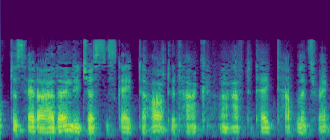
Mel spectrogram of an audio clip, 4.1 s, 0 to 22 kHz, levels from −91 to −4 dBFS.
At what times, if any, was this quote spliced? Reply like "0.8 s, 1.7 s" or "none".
2.8 s

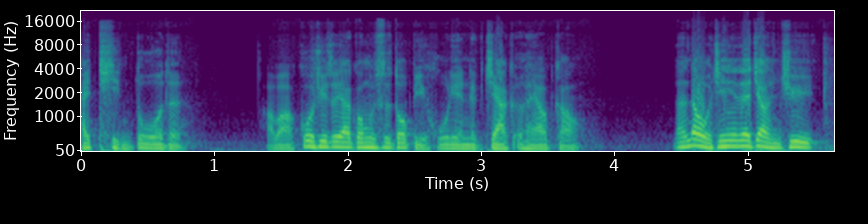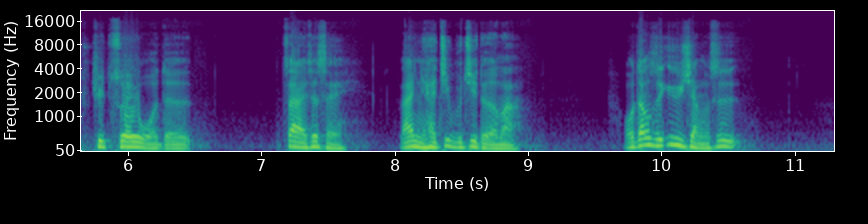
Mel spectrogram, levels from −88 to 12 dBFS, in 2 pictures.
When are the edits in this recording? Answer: 4.3 s, 7.1 s, 9.6 s

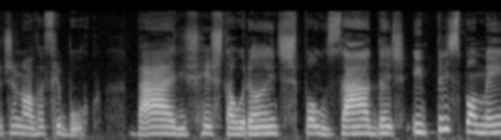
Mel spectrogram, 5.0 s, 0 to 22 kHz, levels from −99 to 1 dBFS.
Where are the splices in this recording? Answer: 1.2 s

